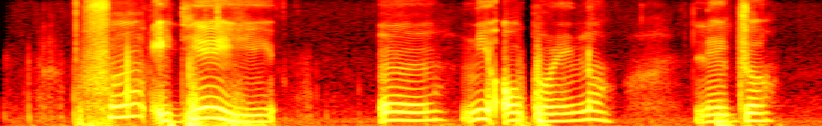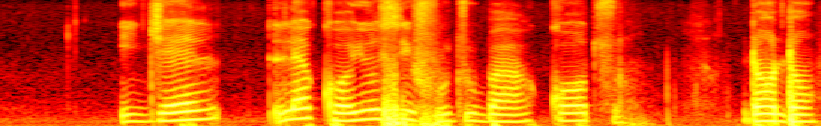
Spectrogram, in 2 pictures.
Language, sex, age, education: Yoruba, female, 15-29, tertiary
